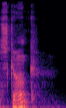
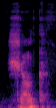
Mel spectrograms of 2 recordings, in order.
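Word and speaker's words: Schunk: Of course, it's spelled different. Aaron Skunk. Shunk.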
